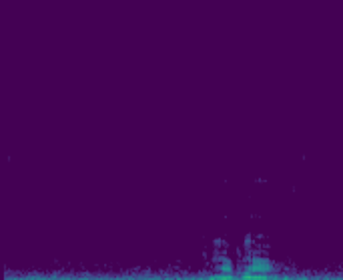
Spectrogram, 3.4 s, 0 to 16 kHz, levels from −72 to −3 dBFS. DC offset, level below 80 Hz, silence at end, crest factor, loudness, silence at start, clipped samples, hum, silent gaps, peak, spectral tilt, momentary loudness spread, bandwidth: under 0.1%; -48 dBFS; 0 s; 18 dB; -40 LUFS; 0.05 s; under 0.1%; none; none; -22 dBFS; -9 dB/octave; 18 LU; 7.6 kHz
